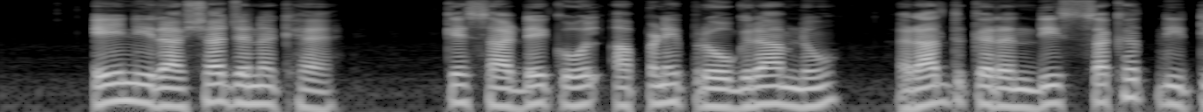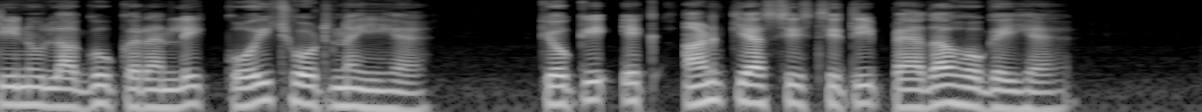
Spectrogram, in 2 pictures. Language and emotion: Punjabi, sad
